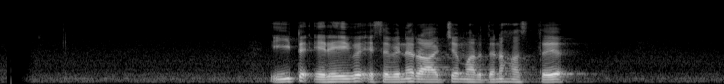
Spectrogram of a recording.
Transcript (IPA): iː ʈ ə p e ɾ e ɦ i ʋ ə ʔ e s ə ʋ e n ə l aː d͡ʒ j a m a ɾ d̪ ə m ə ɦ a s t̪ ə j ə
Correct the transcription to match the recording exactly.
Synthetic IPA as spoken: iː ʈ ə ʔ e ɾ e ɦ i ʋ ə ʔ e s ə ʋ e n ə ɾ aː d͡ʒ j ə m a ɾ d̪ ə n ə ɦ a s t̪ ə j ə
